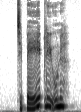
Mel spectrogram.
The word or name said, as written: tilbageblivende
